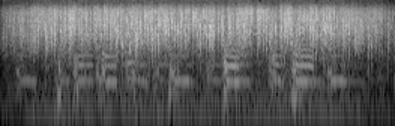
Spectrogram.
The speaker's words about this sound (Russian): Этот чудесный звук издает рыба. Это рыба-жаба. И она так предупреждает других самцов, чтобы они не приближались и не занимали ее территорию.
